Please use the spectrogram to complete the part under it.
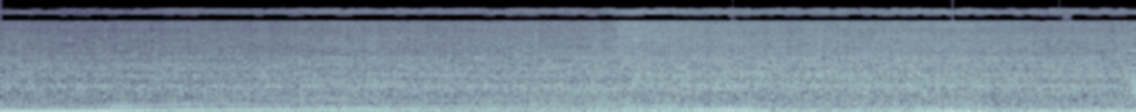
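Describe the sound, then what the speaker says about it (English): A car engine runs loud and close from inside the cabin, its pitch climbing as it revs and accelerates, then holding a steady drone. "I'm about to show y'all the power of this car a little bit."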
